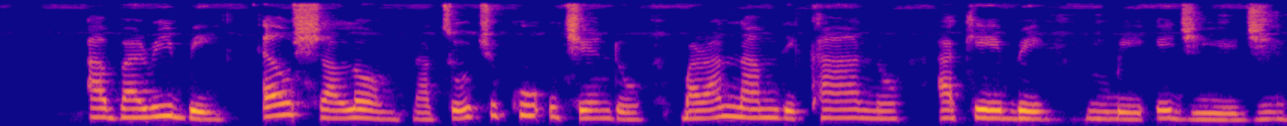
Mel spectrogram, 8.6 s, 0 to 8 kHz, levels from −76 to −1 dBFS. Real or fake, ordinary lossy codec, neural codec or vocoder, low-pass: real; none; none; 7.2 kHz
